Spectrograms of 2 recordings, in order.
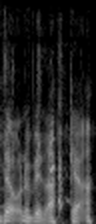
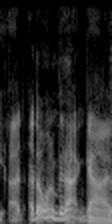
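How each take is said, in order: First: Said in the usual way. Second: Quick and higher-pitched; catchphrase. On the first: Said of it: "when I start saying". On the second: Shown as a demonstration. Teasing cohost, launching his catchphrase quickly, higher. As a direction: rattle it off as his pet phrase. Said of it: "why do you laugh when I start saying".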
